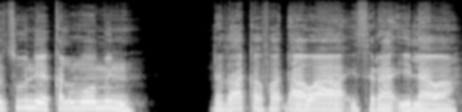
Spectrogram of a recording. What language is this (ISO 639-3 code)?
hau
